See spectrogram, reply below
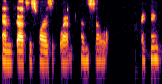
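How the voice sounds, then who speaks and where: A woman whose first language is Russian shares in a support group, speaking softly and hesitantly as she searches for words. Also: fairly low pitch, fairly even intonation, measured pace, vocal fry, husky, dry recording, low-quality recording. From Southern California. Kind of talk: personal sharing in a support group.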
